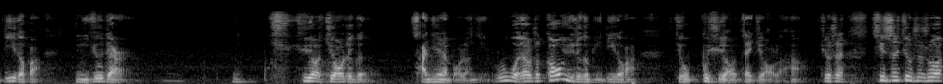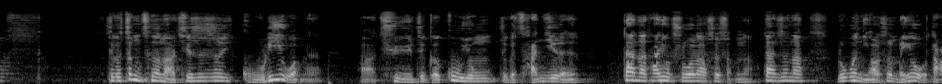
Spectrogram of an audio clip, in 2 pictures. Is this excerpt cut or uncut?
cut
